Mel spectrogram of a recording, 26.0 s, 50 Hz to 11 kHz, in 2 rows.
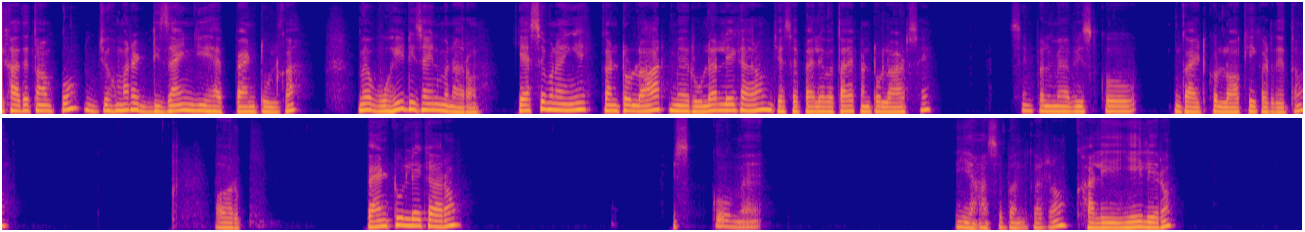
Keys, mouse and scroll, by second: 3.6 right click, 5.3 click, 6.1 ctrl+r, 7.4-9.7 drag, 9.7 right click, 12.2 click, 13.0 z, 13.3-16.0 drag, 16.0 right click, 16.6 click.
